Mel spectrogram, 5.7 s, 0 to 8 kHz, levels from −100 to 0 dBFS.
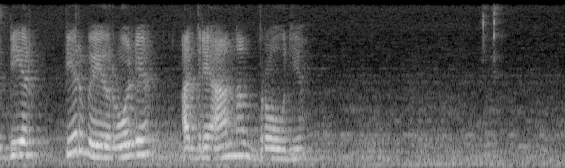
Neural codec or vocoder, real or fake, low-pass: none; real; 7.2 kHz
